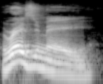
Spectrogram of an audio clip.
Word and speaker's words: résumé: aussi résumé résumé ok accentuation sur la première syllabe Rais Raum attention c'est la même écriture que le verbeum qui signifie continuer d'accord mais ce n'est pas du tout la même prononciation résum resum resume ok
